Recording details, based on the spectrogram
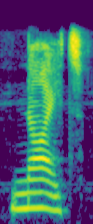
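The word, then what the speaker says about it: knight: Always if the words start with K followed with N, that means the K is silent.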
